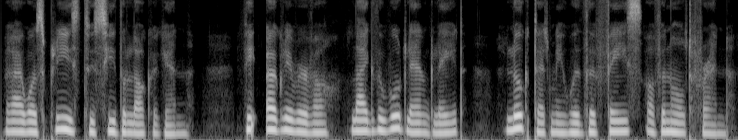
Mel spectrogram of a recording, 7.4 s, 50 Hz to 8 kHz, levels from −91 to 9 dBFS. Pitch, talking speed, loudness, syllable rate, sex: 170 Hz, 210 wpm, -18 LUFS, 5.4 syllables/s, female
